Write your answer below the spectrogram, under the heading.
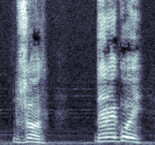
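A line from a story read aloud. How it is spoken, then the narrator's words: Fawningly tender exclamation. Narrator (Russian): воскликнула жена, заискивающей нежностью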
